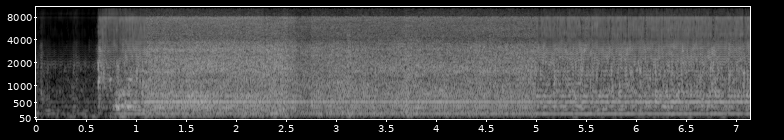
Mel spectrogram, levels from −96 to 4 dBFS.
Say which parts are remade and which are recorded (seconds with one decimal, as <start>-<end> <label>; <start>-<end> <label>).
0.0-1.1 remade; 1.1-5.0 recorded; 5.0-7.1 remade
